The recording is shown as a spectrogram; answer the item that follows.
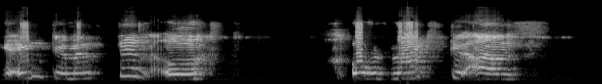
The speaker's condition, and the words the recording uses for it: Cerebral palsy. Um, you said at a young age you you know you were from Sri Lanka, um, and you were told that you would never walk or talk, which you know clearly you're talking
